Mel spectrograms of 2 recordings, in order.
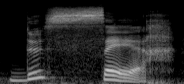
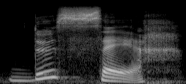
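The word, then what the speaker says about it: dessert: E sobremesa é le de ser. L de ser. Podem fazer esse som de s de ser, porque se fizer deser vira deserto, tá? Palavras muito próximas na questão da pronúncia.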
